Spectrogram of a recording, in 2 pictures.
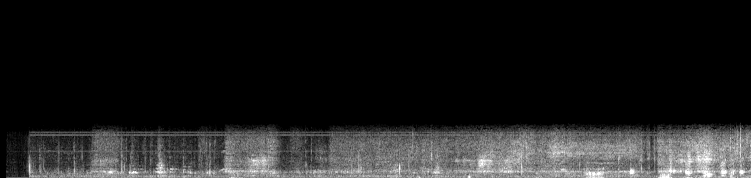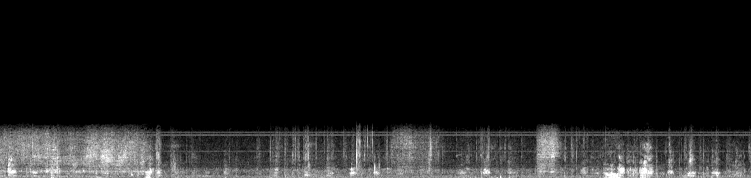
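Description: Kangal shepherd dogs play-fighting, with their vocal sounds and irregular scuffling noises throughout, louder and busier in the middle stretch.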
